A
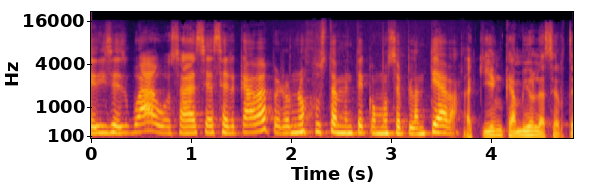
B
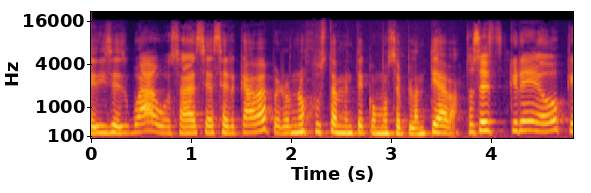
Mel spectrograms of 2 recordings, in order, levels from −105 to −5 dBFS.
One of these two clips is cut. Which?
A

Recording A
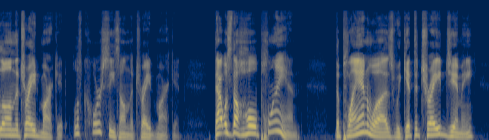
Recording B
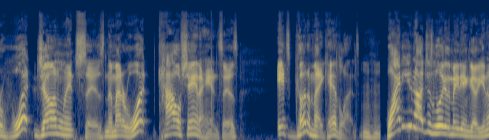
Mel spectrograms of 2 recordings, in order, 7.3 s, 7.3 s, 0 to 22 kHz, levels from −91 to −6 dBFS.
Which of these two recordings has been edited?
B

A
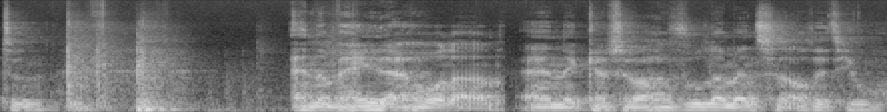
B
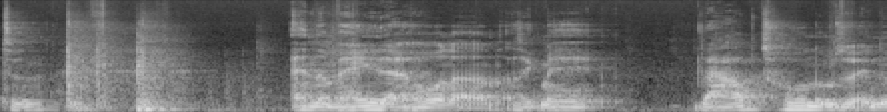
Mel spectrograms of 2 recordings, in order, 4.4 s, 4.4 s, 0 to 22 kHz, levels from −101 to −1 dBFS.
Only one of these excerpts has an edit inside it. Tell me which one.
A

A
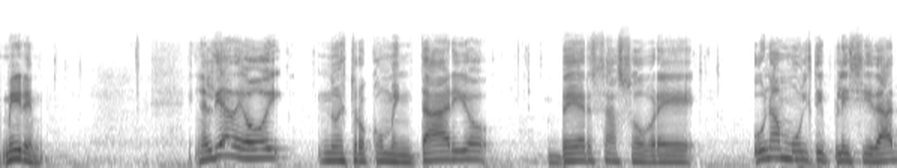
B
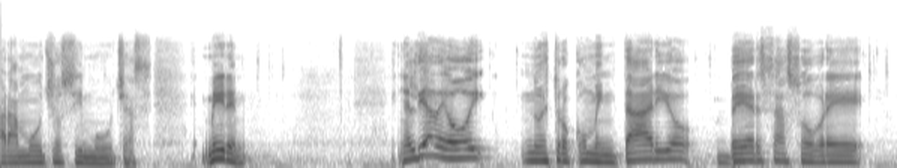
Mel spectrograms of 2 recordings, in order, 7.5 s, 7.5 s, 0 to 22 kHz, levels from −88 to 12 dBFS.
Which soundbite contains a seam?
B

